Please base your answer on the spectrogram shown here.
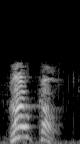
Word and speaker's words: Glo-Coat: And GLO-COAT is pronounced Glowcoat.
